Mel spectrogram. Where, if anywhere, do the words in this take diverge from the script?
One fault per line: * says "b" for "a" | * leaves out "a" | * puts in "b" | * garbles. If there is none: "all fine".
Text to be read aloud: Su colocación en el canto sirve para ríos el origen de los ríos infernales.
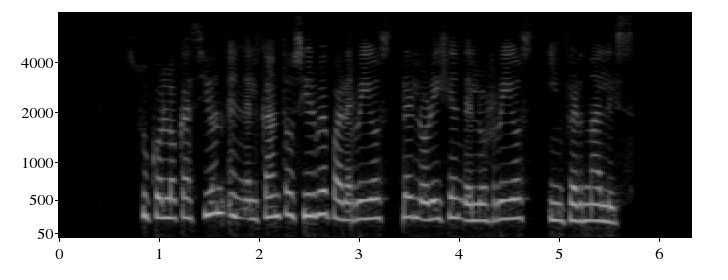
all fine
